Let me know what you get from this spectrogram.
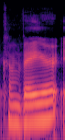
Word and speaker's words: conveyor: La pronunciación fonética de conveyor es K-A-N-V-E-Y-R. Conveyor. – Conveyor belt. – Yes, belt. Es B-E-L-T.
